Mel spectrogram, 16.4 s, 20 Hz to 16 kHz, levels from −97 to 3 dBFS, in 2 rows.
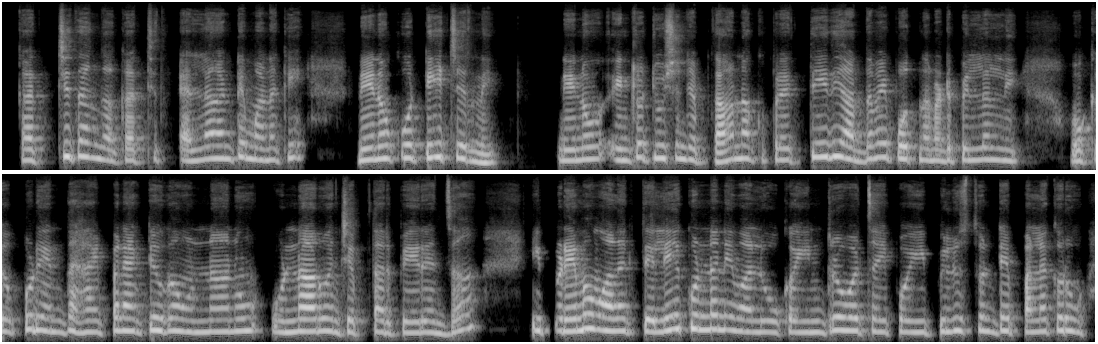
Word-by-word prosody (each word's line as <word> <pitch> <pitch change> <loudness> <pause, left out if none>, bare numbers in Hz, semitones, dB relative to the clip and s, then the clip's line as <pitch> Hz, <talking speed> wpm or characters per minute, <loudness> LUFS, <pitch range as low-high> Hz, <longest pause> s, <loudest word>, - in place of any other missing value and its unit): ఖచ్చితంగా. 275 +3 0
ఖచ్చిత 255 - -4 0.2
ఎలా 255 +5 0
అంటే 275 +3 -1
మనకి 250 +4 -3 0.5
నేను 255 +2 +4
ఒకో 295 +1 0
టీచర్‌ని. 290 -11 +2 0.5
నేను 235 +2 +1 0.2
ఇంట్లో 245 +6 0
ట్యూషన్ 280 -2 +1
చెప్తా, 205 -3 +2
నాకు 270 -3 -1
ప్రతిది 310 +6 +1
అర్థమయిపోతుందన్నమాట. 265 -2 0
పిల్లల్ని 245 -1 -3 0.5
ఒకప్పుడు 260 +4 -2
ఎంత 250 +2 -3
హైపర్ 245 +3 +1
యాక్టివ్‌గా 270 +1 +1
ఉన్నాను 255 +2 0 0.3
ఉన్నారని 260 +1 +5
చెప్తారు 240 -2 -3
పేరెంట్సు. 235 +2 -2 0.6
ఇప్పుడేమో 275 +2 +4
వాళ్ళకి 270 -2 +3
తెలియకుండానే 300 +3 +3
వాళ్ళు 245 -1 0
ఒక 245 +2 -3
ఇంట్రోవర్ట్స్ 275 +2 +1
అయిపోయి, 245 0 -3
పిలుస్తుంటే 270 +1 -1
పలకరు. 260 +2 0
260 Hz, 120 wpm, -23 LUFS, 245-280 Hz, 0.6 s, ఉన్నారని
